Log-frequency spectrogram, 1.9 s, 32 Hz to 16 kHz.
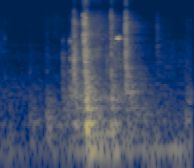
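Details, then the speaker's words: Jeep J20 Gladiator, clutch pedal pushed in the cab: lots of play before it grabs, then two or three dull clunks; clutch linkage noise, cause unknown, owner plans to lift the cab to inspect. "I'm pushing on the clutch pedal, that's quite a bit of play there before it grabs, and then there's that noise. So, not sure what that noise is, but it's something that I need to look at."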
